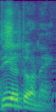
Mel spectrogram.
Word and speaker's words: Dieudonne: name yeah my name is quite difficult to pronounce de Don de Don yes okay good so you have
